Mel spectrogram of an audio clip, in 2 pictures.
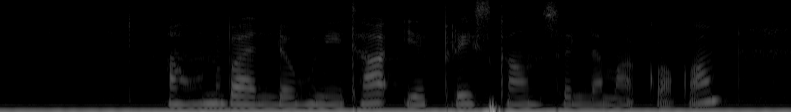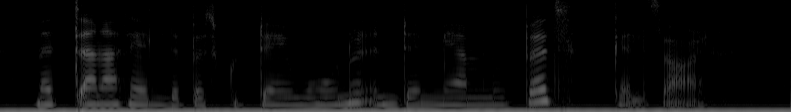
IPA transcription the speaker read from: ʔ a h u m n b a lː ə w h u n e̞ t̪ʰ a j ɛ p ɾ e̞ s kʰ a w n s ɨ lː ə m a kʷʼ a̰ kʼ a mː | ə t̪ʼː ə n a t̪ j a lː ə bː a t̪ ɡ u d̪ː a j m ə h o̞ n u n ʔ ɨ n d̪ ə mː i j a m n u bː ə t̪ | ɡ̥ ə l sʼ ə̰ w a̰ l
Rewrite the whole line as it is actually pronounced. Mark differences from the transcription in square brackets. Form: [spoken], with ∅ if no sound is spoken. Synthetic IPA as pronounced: ʔ a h u [∅] n b a lː ə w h u n e̞ t̪ʰ a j ɛ p ɾ e̞ s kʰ a w n s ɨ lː ə m a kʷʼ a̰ kʼ a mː | ə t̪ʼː ə n a t̪ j a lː ə bː [ə] t̪ ɡ u d̪ː a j m ə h o̞ n u n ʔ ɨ n d̪ ə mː i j a m n u bː ə t̪ | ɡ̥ ə l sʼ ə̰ w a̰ l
